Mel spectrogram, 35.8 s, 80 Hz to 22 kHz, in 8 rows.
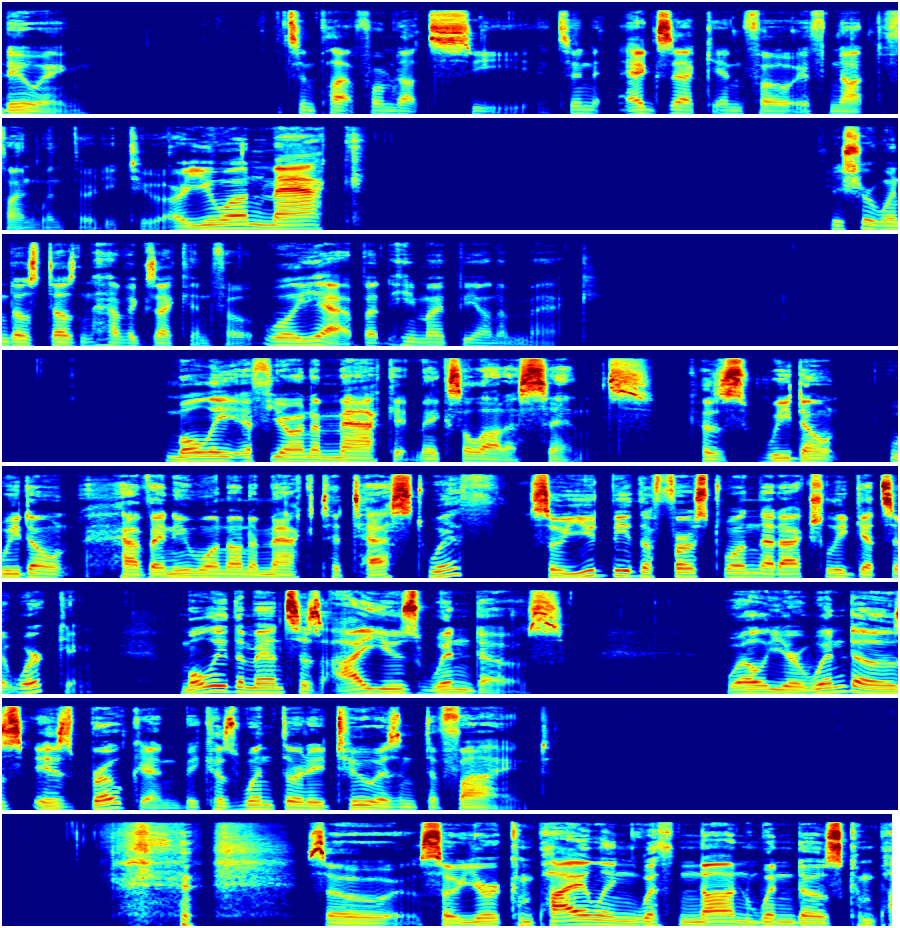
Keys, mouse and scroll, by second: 1.2 ctrl+n, 1.5 Return, 2.0 alt+<, 2.4 ctrl+n, 2.8 ctrl+space, 2.9 ctrl+n, 3.2 ctrl+g, 3.6 ctrl+=, 4.1 ctrl+p, 4.2 ctrl+p, 4.4 ctrl+space, 4.4 ctrl+e, 4.6 ctrl+g, 5.2 ctrl+n, 15.5 ctrl+n, 16.0 ctrl+p, 16.4 ctrl+n, 16.5 ctrl+e, 16.5 ctrl+n, 16.9 ctrl+p, 17.1 ctrl+p, 17.2 ctrl+a, 17.5-18.4 ctrl+n, 23.9-24.9 ctrl+p, 27.4 ctrl+e, 30.7 ctrl+n, 30.9 ctrl+p, 31.0 ctrl+e, 31.4 alt+b.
